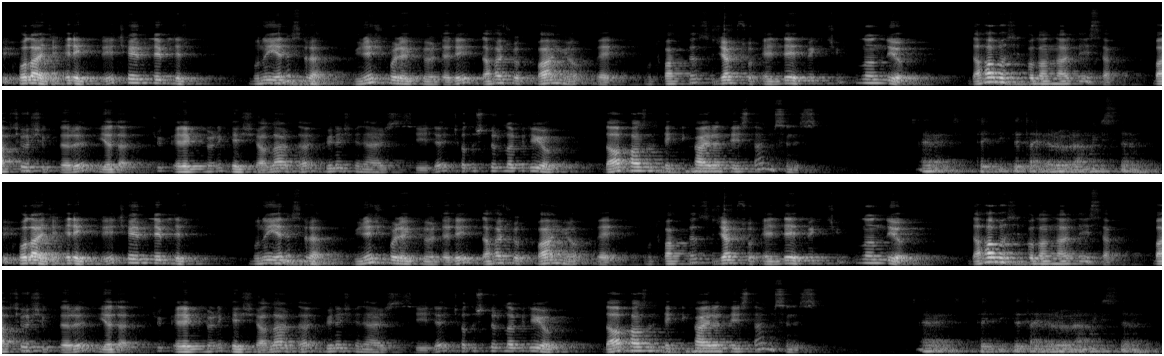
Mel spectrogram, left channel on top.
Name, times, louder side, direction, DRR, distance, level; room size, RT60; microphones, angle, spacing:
voice 1, 0.0-1.8 2.5-3.2 3.5-6.1 6.6-9.0 9.7-11.1 11.5-12.9 13.3-17.1 17.6-19.7, equal, ahead, 7 dB, 0.4 m, -26 dB
voice 2, 2.7-3.2 9.9-10.1 18.1-18.6 20.7-23.0, equal, 80° left, 0 dB, 1.5 m, -34 dB
8.6 x 4.5 x 3.1 m, 0.81 s
head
